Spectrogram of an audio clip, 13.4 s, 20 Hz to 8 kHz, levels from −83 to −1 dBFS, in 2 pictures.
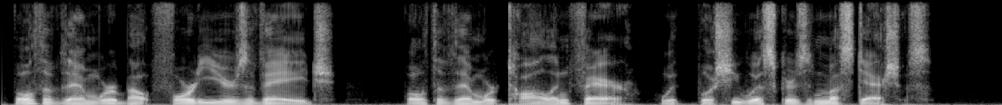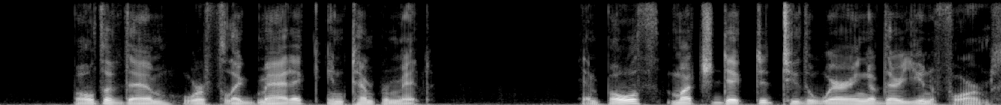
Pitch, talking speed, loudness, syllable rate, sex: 90 Hz, 170 wpm, -18 LUFS, 5.5 syllables/s, male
